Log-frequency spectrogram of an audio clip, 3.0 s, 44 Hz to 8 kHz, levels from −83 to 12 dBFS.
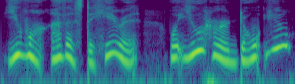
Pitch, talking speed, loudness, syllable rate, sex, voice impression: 240 Hz, 185 wpm, -15 LUFS, 4.8 syllables/s, female, feminine, adult-like, slightly muffled, intellectual, slightly calm, elegant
